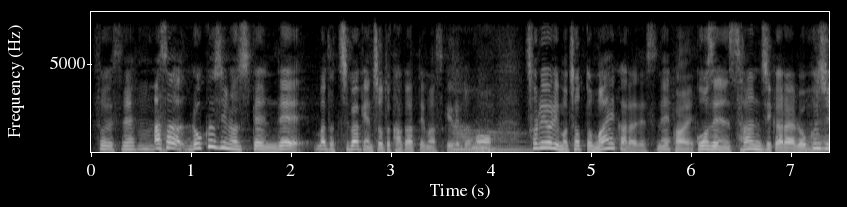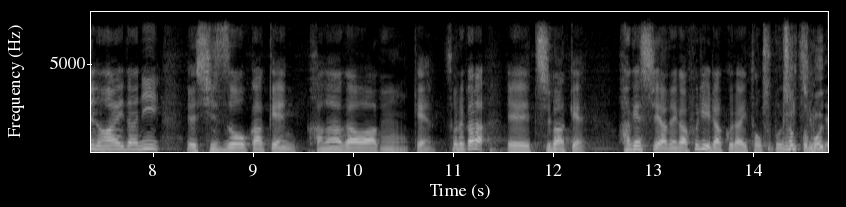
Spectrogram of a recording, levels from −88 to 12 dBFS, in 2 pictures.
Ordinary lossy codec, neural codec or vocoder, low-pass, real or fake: Opus, 64 kbps; codec, 44.1 kHz, 7.8 kbps, Pupu-Codec; 7.2 kHz; fake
